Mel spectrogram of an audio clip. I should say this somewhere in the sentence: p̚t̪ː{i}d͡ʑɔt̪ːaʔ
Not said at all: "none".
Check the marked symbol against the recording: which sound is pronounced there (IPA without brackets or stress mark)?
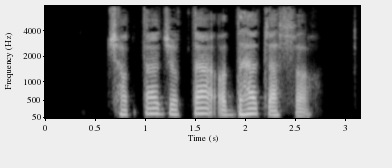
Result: a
